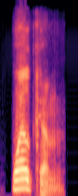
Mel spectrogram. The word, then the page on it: welcome: British English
